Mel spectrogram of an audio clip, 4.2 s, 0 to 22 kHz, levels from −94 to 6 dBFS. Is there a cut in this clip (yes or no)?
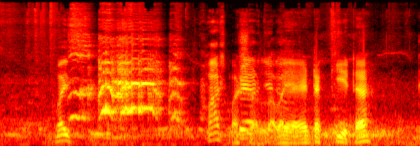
yes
